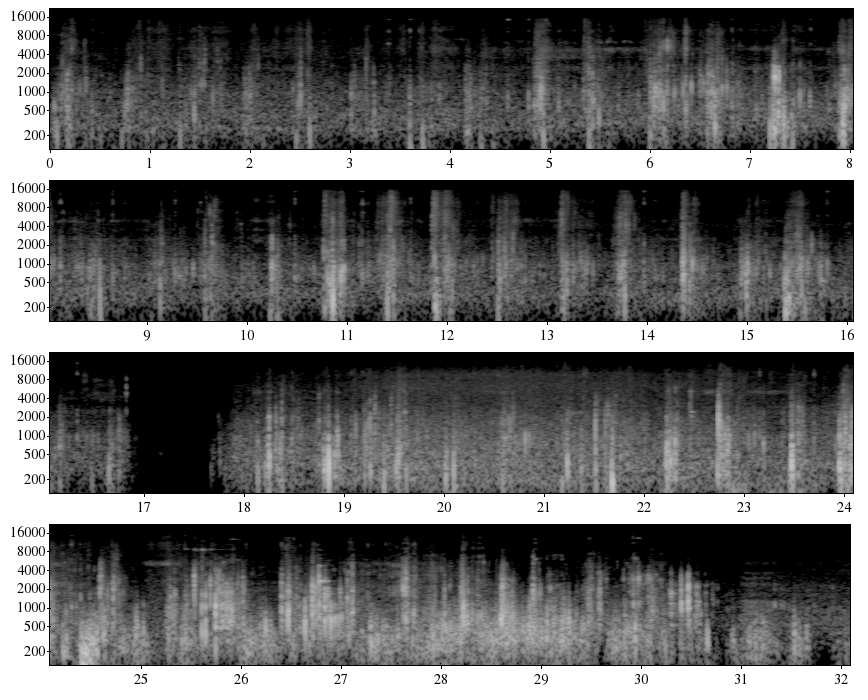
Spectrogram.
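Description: Footsteps of a hiker walking at a steady pace on a dry, stony trail, each step a short crunch. The steps break off in a brief silence just past halfway, and over the last few seconds they crunch louder and more densely on loose rock.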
